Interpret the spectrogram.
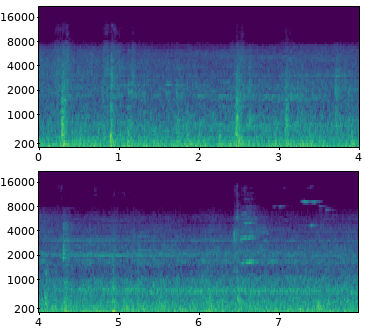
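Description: Passenger train's wheels running over rail joints and points at low speed: a steady rumble broken by irregular sharp clicks.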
